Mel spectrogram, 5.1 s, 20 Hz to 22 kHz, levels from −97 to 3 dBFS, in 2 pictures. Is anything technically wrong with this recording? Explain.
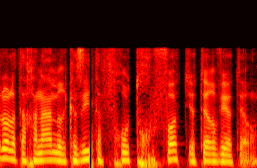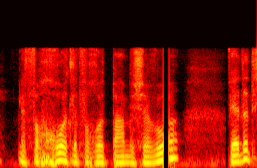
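Yes. At 0.90 to 0.97 s and 4.21 to 4.28 s, the speech cuts to an abrupt silent hole, then returns with brief distortion. This is packet loss on an ADPCM call: 30 ms and then 60 ms went missing, throwing the decoder's predictor and step size out of step with the sender's until they resettled.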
